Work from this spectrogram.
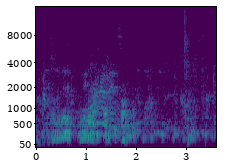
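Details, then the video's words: Two Springer Spaniel pups named Sam and Lilly scrapping and wearing each other out; throaty play growls and whines repeating in uneven bursts, with voices talking in the background. "Springer spaniel pups scrapping"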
